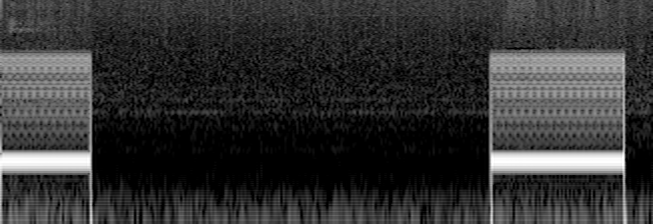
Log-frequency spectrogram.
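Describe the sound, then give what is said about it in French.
Ringback tone from an outgoing phone call to the Old Miami: a steady, mid-pitched electronic tone sounds twice, each about a second long, separated by a roughly three-second silence over a faint low hum. “tu penses qu'on peut appeler direct le Old Miami?”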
